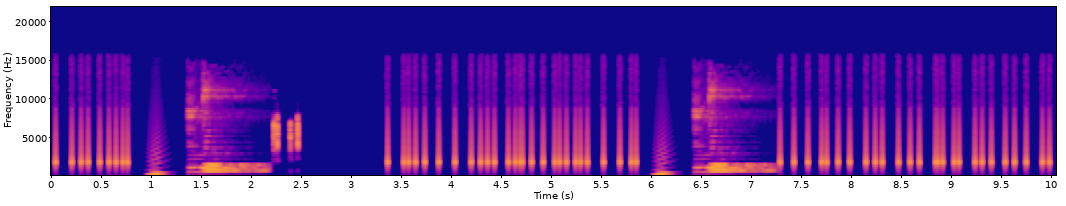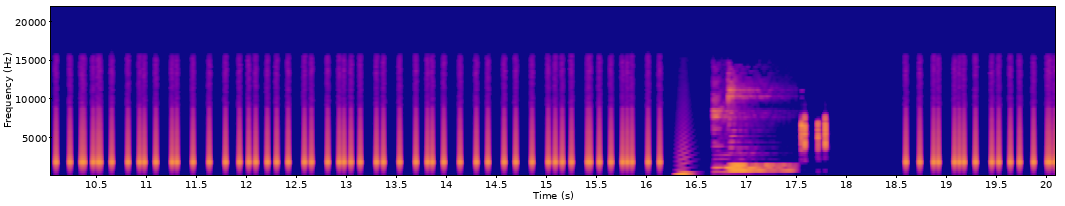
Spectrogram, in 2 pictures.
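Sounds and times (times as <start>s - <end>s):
phone keyboard typing clicks: 0.0s - 0.8s, 2.2s - 2.5s, 3.4s - 5.9s, 6.9s - 16.2s, 17.5s - 17.8s.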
